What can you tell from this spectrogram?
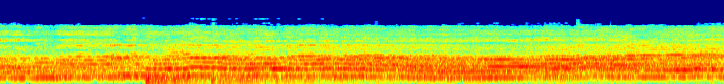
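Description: Male voice chanting a Pashto noha, a Shia lament for Hussain, in long held, slowly wavering notes. A deep low sound joins about a second and a half in.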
